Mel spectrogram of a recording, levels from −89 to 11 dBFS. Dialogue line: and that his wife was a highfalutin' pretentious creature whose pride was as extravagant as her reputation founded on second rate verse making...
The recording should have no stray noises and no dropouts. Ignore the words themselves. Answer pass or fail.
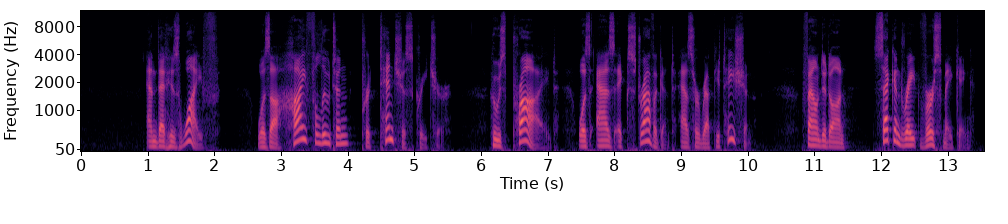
pass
